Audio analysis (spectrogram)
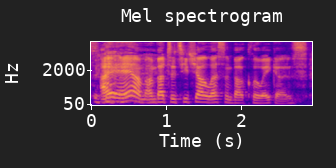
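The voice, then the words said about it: Put-on formal teacher voice. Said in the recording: “You sound like you're putting on your teacher voice.”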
